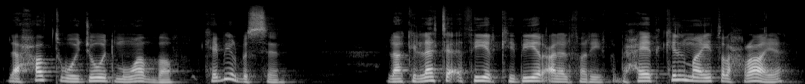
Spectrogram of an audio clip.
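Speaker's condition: No condition

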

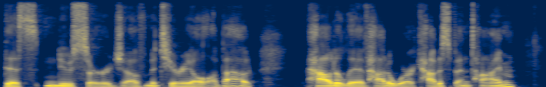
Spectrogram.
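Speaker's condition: No condition

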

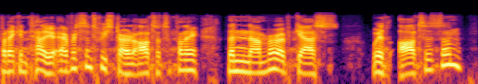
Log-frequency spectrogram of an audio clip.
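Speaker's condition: Profound hearing loss, congenital

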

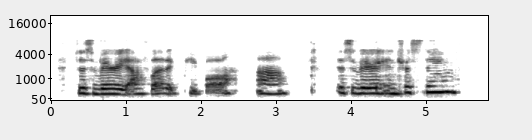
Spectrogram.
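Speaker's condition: ALS, limb onset; onset in arms and legs, not bulbar onset

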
